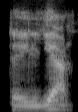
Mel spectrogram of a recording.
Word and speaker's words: Teilhard: Y estoy leyendo el mensaje de Pamela en donde dice que se pronuncia Teilhard.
